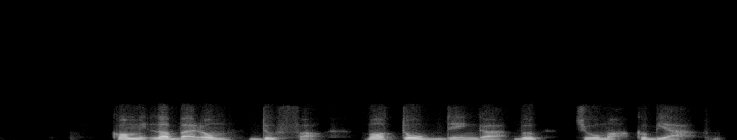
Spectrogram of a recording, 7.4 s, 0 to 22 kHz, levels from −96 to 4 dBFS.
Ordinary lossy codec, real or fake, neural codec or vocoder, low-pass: Opus, 16 kbps; fake; codec, 16 kHz, 0.2 kbps, FocalCodec; 5.4 kHz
